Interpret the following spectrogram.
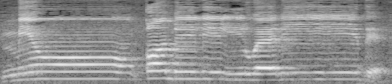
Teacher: আমি যদি এখানে বলি মিন ক্বাবলিল ওয়ারিদ, এই যে মিও বলছি, গুণনা কিন্তু অস্পষ্ট হয়ে যাচ্ছে, মোটা হচ্ছে বাট অস্পষ্ট হয়ে যাচ্ছে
